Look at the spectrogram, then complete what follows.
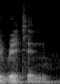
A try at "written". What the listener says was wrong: why do you skip the t please respect the letters i mean if the two letters that means you gotta pronounce it properly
